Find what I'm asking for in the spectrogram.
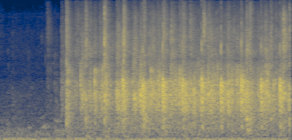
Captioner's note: applause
